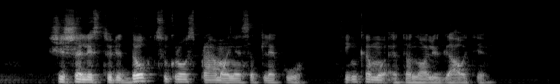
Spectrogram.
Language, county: Lithuanian, Vilnius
